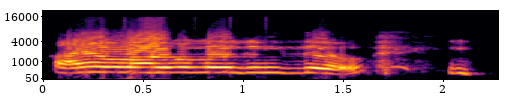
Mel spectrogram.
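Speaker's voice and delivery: loud, high, hammed-up cry; mock wail. Streamer joking about her own big emotions, mock-tearful wail. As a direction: playfully wail it, overwhelmed.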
